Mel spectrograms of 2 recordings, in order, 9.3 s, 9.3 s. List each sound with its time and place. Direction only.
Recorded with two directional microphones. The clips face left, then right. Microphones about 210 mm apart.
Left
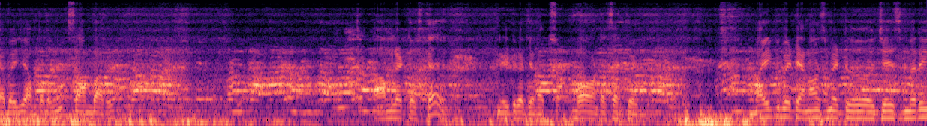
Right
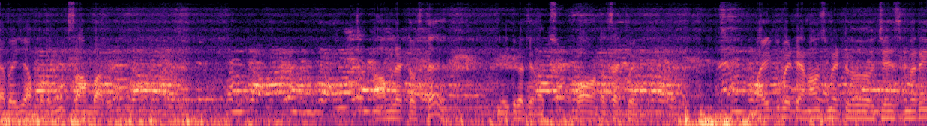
0.0 s speech: 10° left (ahead or behind)
3.8 s speech: 10° left (ahead or behind)
7.6 s speech: 15° left (ahead or behind)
